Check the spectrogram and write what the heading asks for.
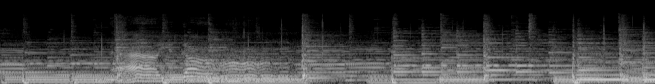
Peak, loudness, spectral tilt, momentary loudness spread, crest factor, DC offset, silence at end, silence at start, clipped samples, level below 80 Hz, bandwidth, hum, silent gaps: -6 dBFS; -21 LUFS; -8 dB/octave; 7 LU; 14 dB; under 0.1%; 0 s; 0 s; under 0.1%; -36 dBFS; 11 kHz; none; none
